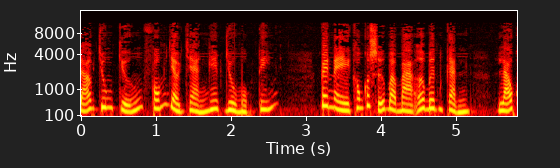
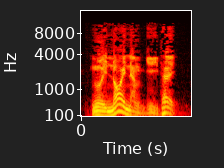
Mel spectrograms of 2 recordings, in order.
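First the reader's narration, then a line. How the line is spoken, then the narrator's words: Old man's sharp shout. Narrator (Vietnamese): Lão liền quát lên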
